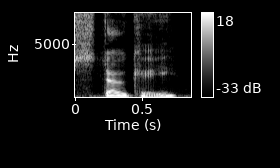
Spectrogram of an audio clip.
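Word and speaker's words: Stiffkey: of stiff key pronounce stoky so there's two Fs in there and you don't pronounce either of them for crying out loud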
